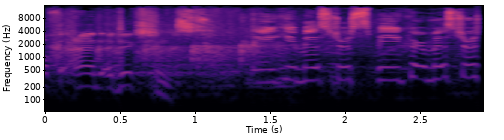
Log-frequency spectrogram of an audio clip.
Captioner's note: some Applause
